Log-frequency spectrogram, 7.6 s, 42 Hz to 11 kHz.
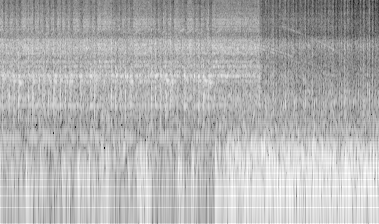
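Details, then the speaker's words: First start of a freshly built 1500 hp Nissan Skyline R32 GT-R engine: loud, lumpy, aggressive idle holding a steady beat with no knock or rattle, no visible leaks; normal idle. "It has been too long since I've heard this thing, man. God. Let's go. Sounds angry, boys. Sounds angry. God, sounds so good."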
